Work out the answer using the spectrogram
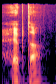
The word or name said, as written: hebta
